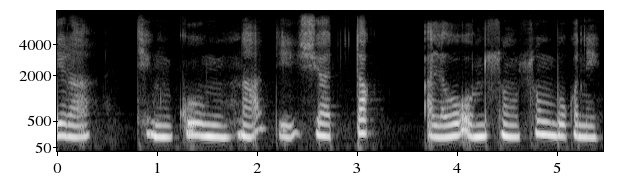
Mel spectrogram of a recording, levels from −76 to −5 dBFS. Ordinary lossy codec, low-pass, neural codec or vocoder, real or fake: none; none; none; real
